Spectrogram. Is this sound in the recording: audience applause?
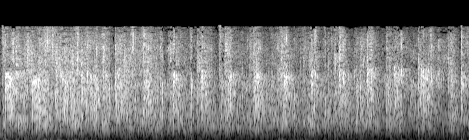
yes

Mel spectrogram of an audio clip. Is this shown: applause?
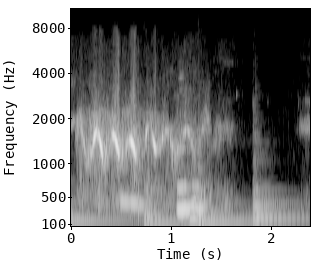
no

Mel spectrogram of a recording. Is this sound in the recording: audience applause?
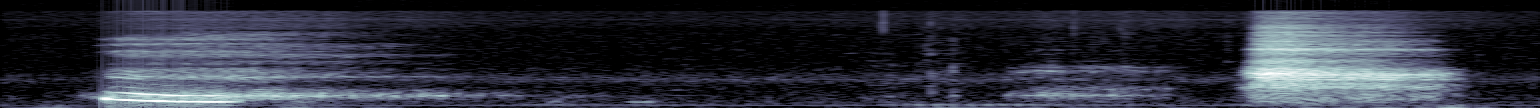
no

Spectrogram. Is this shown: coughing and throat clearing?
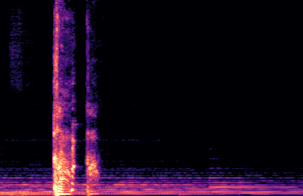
yes

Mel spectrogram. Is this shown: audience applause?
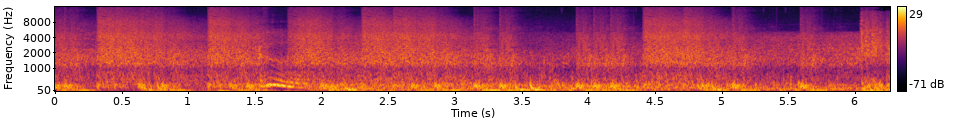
no

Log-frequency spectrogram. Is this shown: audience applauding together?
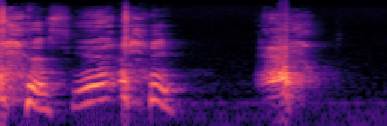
no

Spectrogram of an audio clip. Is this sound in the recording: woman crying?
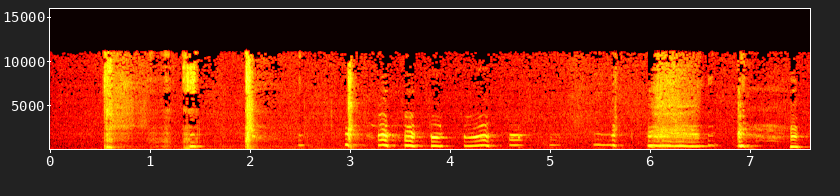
yes

